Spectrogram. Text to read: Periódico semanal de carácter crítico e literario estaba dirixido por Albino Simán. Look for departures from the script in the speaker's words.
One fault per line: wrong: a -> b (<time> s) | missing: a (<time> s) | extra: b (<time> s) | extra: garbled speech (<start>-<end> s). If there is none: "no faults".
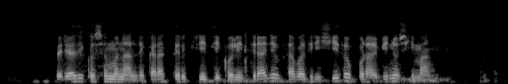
no faults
